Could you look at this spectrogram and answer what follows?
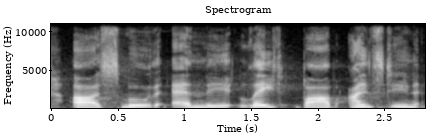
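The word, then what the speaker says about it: Smoove: The great JB, how do you pronounce his last name? Smooth.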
